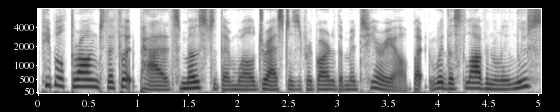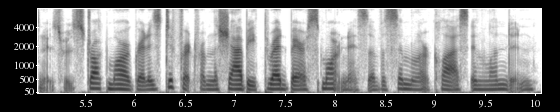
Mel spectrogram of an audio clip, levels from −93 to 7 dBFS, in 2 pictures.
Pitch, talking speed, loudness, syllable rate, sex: 170 Hz, 205 wpm, -20 LUFS, 5.7 syllables/s, female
